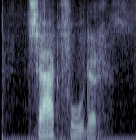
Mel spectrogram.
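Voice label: "zaakvoerder", Dutch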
